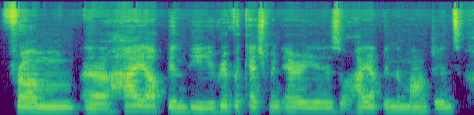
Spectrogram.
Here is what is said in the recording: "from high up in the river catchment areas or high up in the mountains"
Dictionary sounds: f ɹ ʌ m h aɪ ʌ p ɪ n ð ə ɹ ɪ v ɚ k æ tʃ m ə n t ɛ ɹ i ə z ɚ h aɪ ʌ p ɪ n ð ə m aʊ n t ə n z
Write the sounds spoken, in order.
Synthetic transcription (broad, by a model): f ɹ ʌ m h aɪ ʌ p ɪ n ð ə ɹ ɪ v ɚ k æ tʃ m ə n t ɛ ɹ i ə z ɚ h aɪ ʌ p ɪ n ð ə m aʊ n t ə n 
